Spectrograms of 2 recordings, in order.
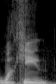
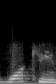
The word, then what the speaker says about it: Joaquin: Okay, I thought there was a baseball player and you pronounce it Joaquin. Not Joaquin, but Joaquin. Well, Joaquin has an H in it.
